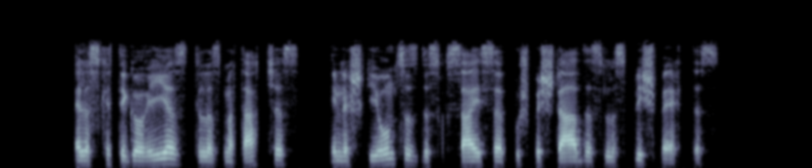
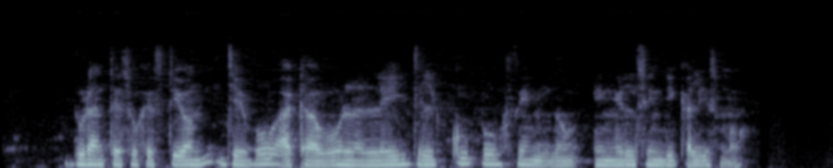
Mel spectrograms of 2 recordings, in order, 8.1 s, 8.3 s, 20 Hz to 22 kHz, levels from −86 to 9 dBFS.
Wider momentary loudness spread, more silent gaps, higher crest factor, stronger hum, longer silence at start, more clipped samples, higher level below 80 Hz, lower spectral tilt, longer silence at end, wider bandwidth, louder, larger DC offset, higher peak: first, 12 LU vs 8 LU; first, 3.04-3.30 s vs none; about the same, 20 dB vs 16 dB; neither; about the same, 0.75 s vs 0.65 s; neither; second, -70 dBFS vs -48 dBFS; second, -1.5 dB/octave vs -9.5 dB/octave; about the same, 0.95 s vs 0.9 s; first, 8.2 kHz vs 6.4 kHz; about the same, -22 LUFS vs -23 LUFS; neither; first, -2 dBFS vs -6 dBFS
